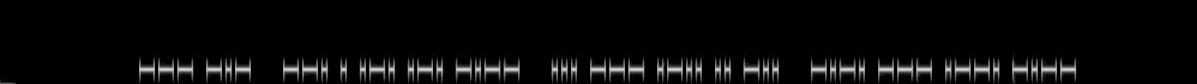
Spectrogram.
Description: Morse code, heard as a keyed tone, about 25 wpm, 700 Hz. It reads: OK GERRY SOLID COPY
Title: Practice QSO - Exchange 3 - More Info - 25wpm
